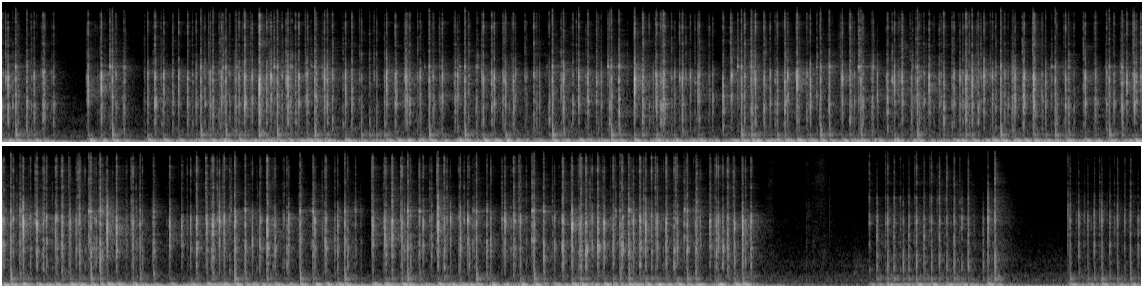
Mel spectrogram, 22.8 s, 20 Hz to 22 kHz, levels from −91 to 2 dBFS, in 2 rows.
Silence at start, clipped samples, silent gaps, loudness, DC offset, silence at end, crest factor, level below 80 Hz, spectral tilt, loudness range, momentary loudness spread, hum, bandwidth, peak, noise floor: 0 s; under 0.1%; none; -35 LUFS; under 0.1%; 0 s; 30 dB; -36 dBFS; -3 dB/octave; 4 LU; 8 LU; none; 18.5 kHz; -4 dBFS; -55 dBFS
